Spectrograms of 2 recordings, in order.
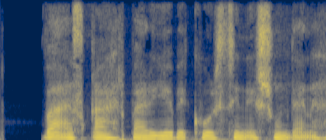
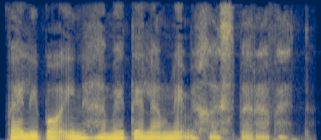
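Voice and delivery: ordinary delivery, nothing marked

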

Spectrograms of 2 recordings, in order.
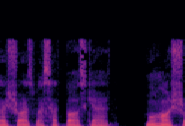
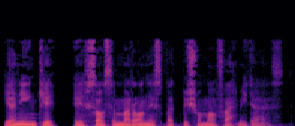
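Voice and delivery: usual speaking voice

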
